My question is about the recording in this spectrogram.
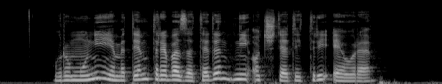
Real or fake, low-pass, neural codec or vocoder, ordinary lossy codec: fake; 19.8 kHz; vocoder, 44.1 kHz, 128 mel bands every 512 samples, BigVGAN v2; none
